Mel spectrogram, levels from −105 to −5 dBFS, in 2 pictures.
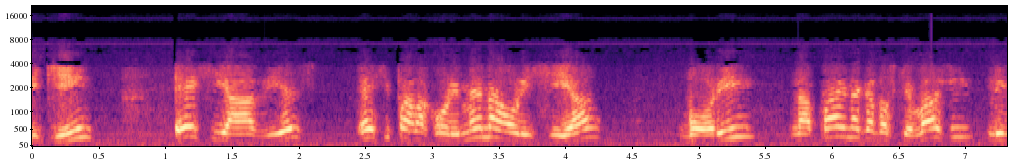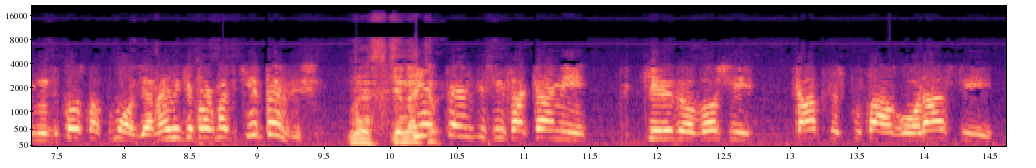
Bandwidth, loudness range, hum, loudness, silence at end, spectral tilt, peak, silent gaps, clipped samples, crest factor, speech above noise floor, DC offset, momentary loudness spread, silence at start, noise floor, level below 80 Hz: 16 kHz; 1 LU; none; -16 LUFS; 0.1 s; -6 dB/octave; 0 dBFS; none; under 0.1%; 16 dB; 33 dB; under 0.1%; 7 LU; 0 s; -48 dBFS; -52 dBFS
